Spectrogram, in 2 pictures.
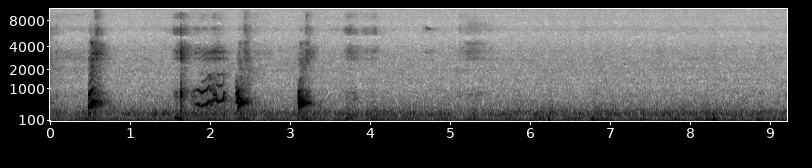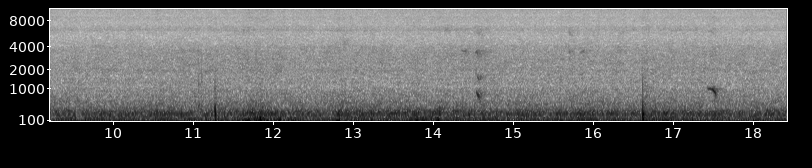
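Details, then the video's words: Red Boston Terrier whimpering in its sleep while dreaming: a few soft, breathy yelps bunched in the opening four seconds, followed by near silence and faint breathing over a constant low hum. "Red Boston Terrier dreaming again"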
